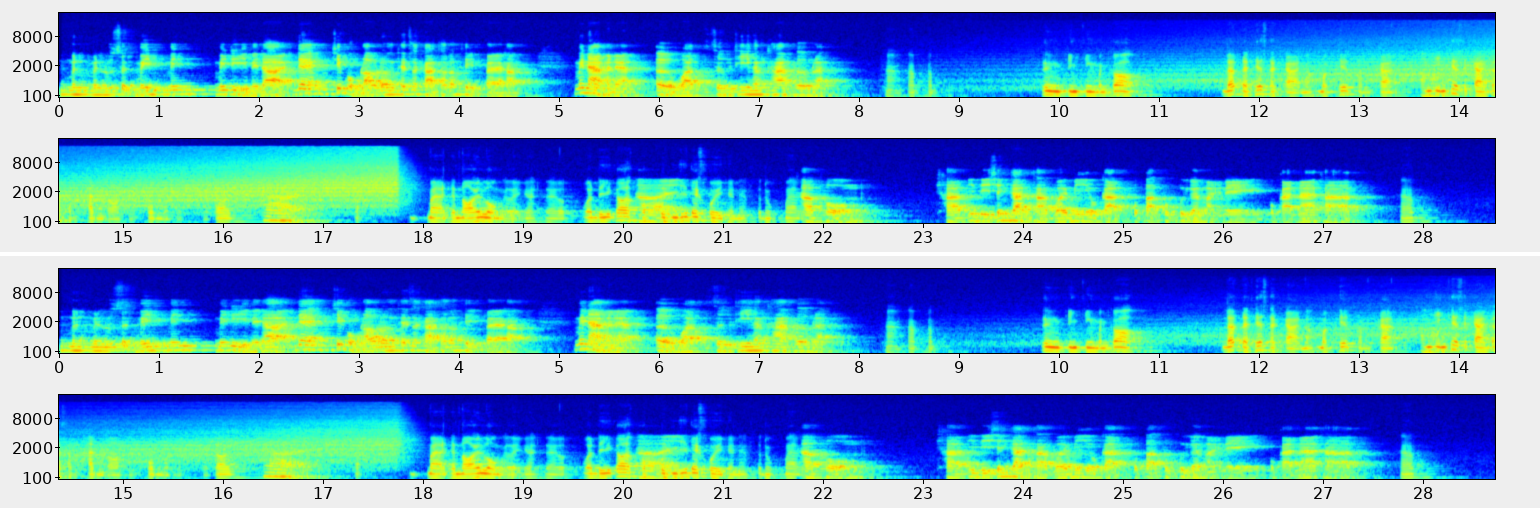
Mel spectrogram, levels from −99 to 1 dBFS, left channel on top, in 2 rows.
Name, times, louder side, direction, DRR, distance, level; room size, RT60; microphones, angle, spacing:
voice 1, 0.0-4.6 5.1-7.7 13.6-13.8 16.4-16.9 20.1-20.6 21.7-22.4 23.1-27.3, left 2 dB, 35° left, 6 dB, 3.1 m, -29 dB
voice 2, 8.3-8.6 9.8-10.7 11.6-15.0 15.2-15.5 15.9-16.1 18.0-20.1 20.4-21.8 27.8-27.9, equal, ahead, 9 dB, 0.9 m, -30 dB
sound 1, 8.7-17.8, left 6 dB, 70° left, 1.7 m, -37 dB
13.5 x 11.0 x 8.7 m, 0.84 s
head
